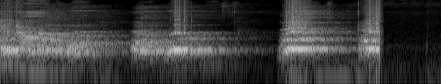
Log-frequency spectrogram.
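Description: A dog barks several times in short bursts close by, with a voice talking just before the barks.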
